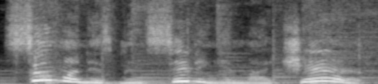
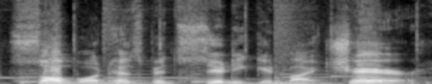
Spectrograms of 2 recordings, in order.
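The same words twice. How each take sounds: First: It is said in a middle-sized voice. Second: It is said in a great big voice.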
